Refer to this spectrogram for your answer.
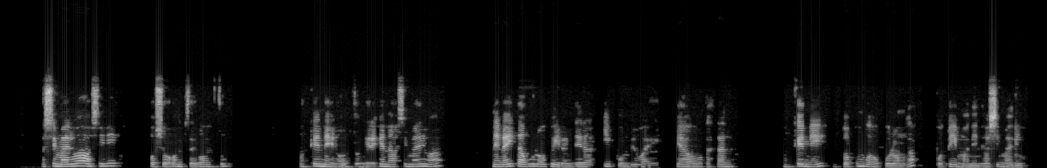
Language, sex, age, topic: Oshiwambo, female, 36-49, finance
